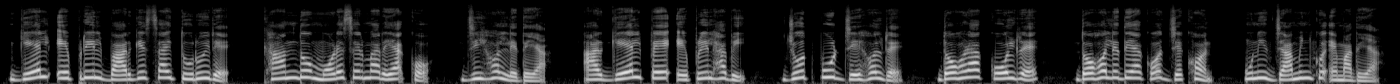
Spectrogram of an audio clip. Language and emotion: Santali, neutral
